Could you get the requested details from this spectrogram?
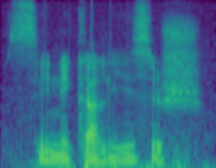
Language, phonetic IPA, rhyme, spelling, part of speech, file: German, [ˌzeːneɡaˈleːzɪʃ], -eːzɪʃ, senegalesisch, adjective, De-senegalesisch.ogg
- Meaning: Senegalese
